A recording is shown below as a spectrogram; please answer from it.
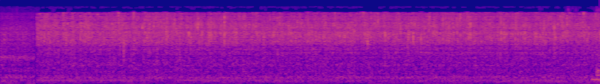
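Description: Round eggplant and shallots frying in oil in a wok: a steady, crackling sizzle that starts abruptly just under half a second in.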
